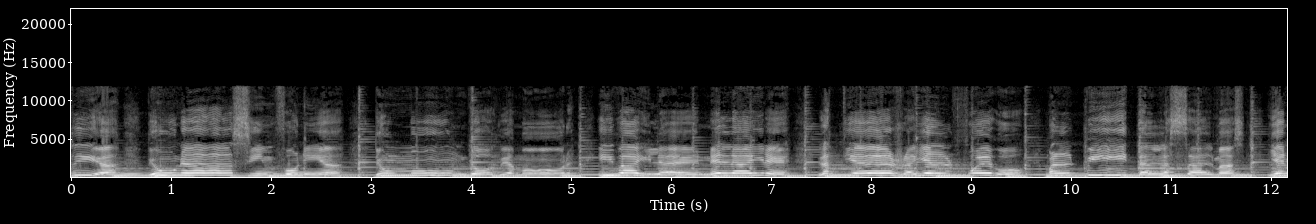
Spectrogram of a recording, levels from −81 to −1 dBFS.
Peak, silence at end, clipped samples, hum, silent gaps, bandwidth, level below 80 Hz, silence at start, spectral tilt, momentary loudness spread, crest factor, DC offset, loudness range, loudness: -2 dBFS; 0 s; under 0.1%; none; none; 12 kHz; -48 dBFS; 0 s; -5.5 dB/octave; 6 LU; 12 dB; under 0.1%; 3 LU; -16 LUFS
